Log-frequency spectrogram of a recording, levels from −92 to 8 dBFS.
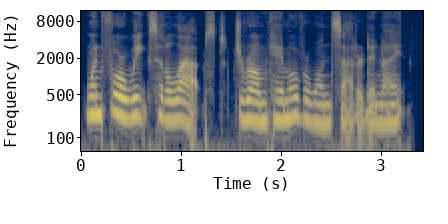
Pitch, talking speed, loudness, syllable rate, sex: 200 Hz, 195 wpm, -18 LUFS, 6.0 syllables/s, female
